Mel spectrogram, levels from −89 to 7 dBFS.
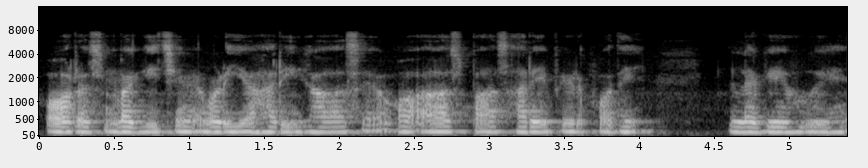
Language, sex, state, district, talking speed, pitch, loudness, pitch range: Hindi, male, Uttar Pradesh, Lalitpur, 180 wpm, 145 Hz, -20 LUFS, 140-150 Hz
